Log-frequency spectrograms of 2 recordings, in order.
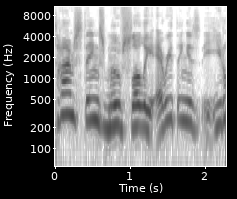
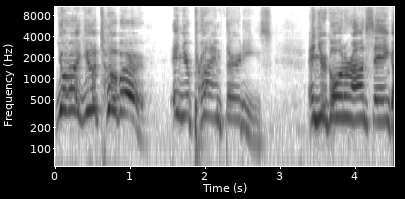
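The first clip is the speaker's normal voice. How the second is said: indignant; 6 semitones higher, 3 dB louder than usual. Real, not acted. Scolding the YouTuber.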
